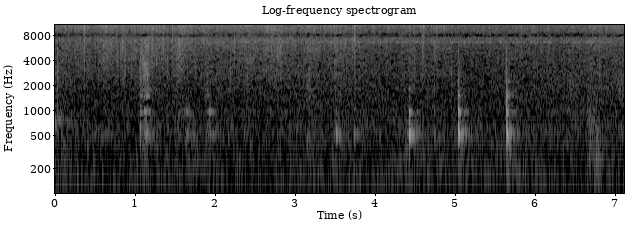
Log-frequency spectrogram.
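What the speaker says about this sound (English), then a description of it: "We're going to let those onions kind of cook down for a minute." Onions sizzle and fry in a cast iron pan on a grill, a faint, steady hiss broken by occasional soft ticks and pops from the pan.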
